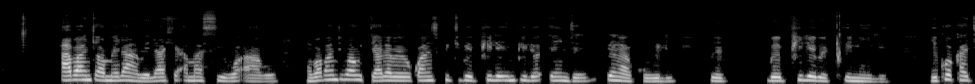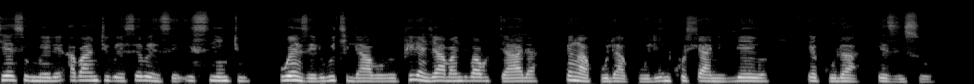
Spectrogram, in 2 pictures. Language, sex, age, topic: North Ndebele, male, 25-35, health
